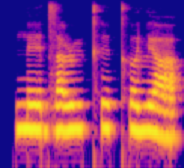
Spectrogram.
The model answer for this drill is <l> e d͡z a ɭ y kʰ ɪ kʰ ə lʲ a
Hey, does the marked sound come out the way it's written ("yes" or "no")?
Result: no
